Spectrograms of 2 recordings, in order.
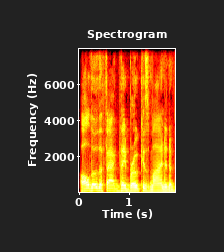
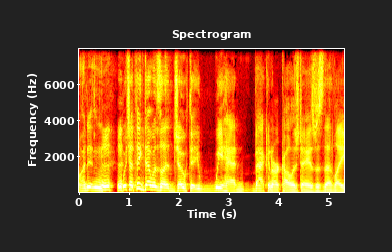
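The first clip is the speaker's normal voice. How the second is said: ordinary talk, nothing marked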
